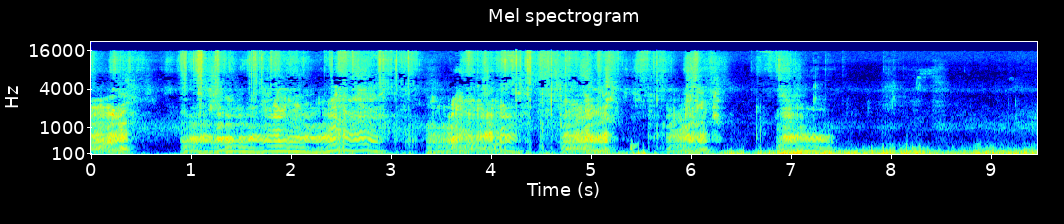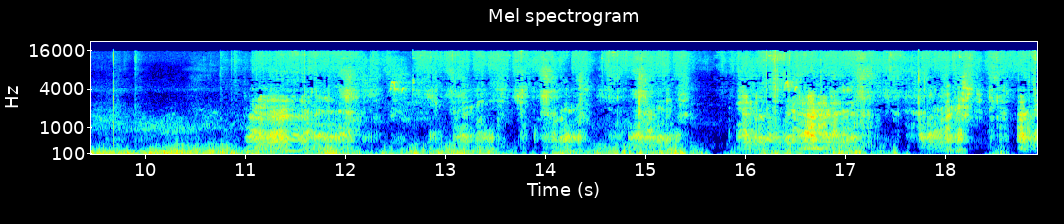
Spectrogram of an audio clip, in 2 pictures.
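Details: Playful whippet claiming a hay bale, growling and grumbling in a run of rough, warbling bursts over steady low rumbling background noise.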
